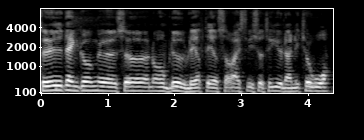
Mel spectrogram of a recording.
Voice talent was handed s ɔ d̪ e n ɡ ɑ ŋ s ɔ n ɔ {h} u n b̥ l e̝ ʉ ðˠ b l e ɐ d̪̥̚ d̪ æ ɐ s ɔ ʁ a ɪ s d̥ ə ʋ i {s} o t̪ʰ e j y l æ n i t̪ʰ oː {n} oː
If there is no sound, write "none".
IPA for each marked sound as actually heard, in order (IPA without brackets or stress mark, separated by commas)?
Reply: h, s, none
